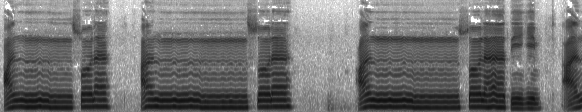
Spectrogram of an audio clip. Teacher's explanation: lidah kita sudah membentuk huruf shad atau huruf yang ada di depan huruf nun sukun ini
